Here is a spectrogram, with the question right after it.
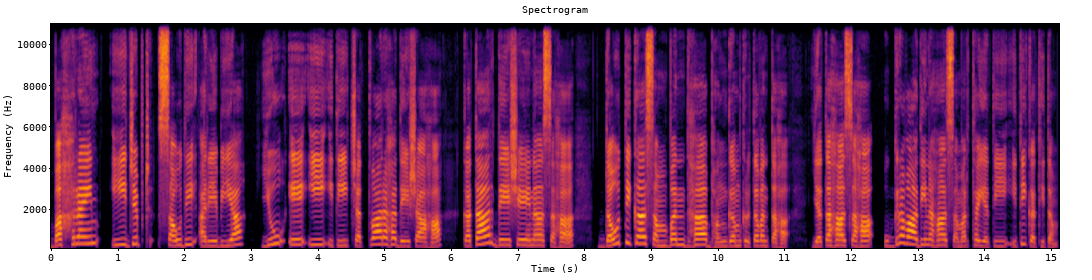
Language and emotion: Sanskrit, neutral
